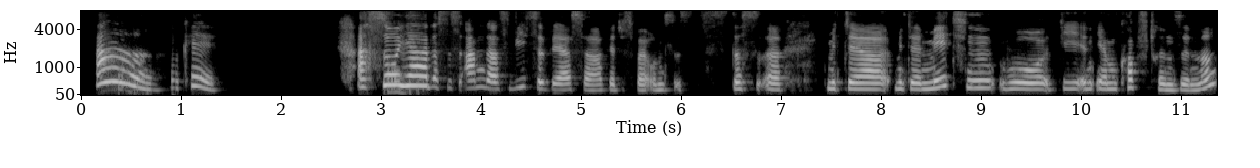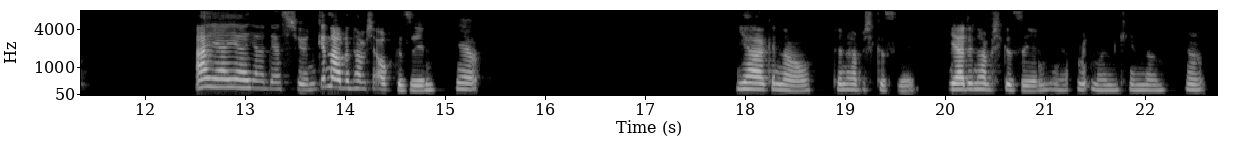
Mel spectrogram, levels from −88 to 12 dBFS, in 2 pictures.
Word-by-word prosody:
Ah, 420 Hz, -, +5 dB, 0.2 s
okay. 265 Hz, -, -3 dB, 1.4 s
Ach 295 Hz, 0 st, +6 dB
so, 370 Hz, +1 st, +5 dB
ja, 350 Hz, -1 st, +8 dB
das 300 Hz, -3 st, -6 dB
ist 265 Hz, -, -11 dB
anders, 245 Hz, -4 st, +1 dB
Vice-Versa 210 Hz, -, -2 dB
wird 200 Hz, -1 st, -6 dB
das 215 Hz, -, -19 dB
bei 195 Hz, -, -1 dB
uns 200 Hz, 0 st, -8 dB
ist -, -, -15 dB
s -, -, -18 dB
das, 235 Hz, 0 st, -2 dB
äh 215 Hz, -2 st, -1 dB, 0.5 s
mit 235 Hz, 0 st, -3 dB
der 225 Hz, -2 st, +5 dB
mit 235 Hz, -2 st, -5 dB
dem 225 Hz, 0 st, +2 dB
Mädchen, 270 Hz, -1 st, 0 dB
wo 225 Hz, -1 st, +3 dB, 0.2 s
die 235 Hz, -1 st, -6 dB
in 230 Hz, -, -2 dB
ihrem 225 Hz, -2 st, -1 dB
Kopf 280 Hz, +3 st, -1 dB
drin 200 Hz, -2 st, -2 dB
sind, 190 Hz, 0 st, -3 dB
ne? 245 Hz, +8 st, +2 dB, 1.2 s
Ah 290 Hz, +2 st, +8 dB
ja, 300 Hz, -1 st, +2 dB
ja, 290 Hz, -1 st, +1 dB
ja, 260 Hz, -1 st, -9 dB
der 240 Hz, -1 st, -10 dB
ist 235 Hz, +1 st, -12 dB
schön. 205 Hz, -1 st, -6 dB
Genau, 300 Hz, +2 st, +5 dB
den 260 Hz, -1 st, -5 dB
habe 250 Hz, -1 st, -4 dB
ich -, -, -14 dB
auch 210 Hz, -1 st, -3 dB
gesehen. 180 Hz, +1 st, -3 dB, 0.2 s
Ja. 220 Hz, -2 st, -2 dB, 2.6 s
Ja, 225 Hz, -1 st, +5 dB
genau, 190 Hz, -4 st, -3 dB, 0.2 s
den 205 Hz, 0 st, -2 dB
habe 200 Hz, -1 st, -5 dB
ich 205 Hz, -, -17 dB
gesehen. 175 Hz, +3 st, -10 dB, 0.3 s
Ja, 215 Hz, 0 st, +7 dB
den 220 Hz, +1 st, -1 dB
habe 215 Hz, -2 st, -1 dB
ich -, -, -18 dB
gesehen, 185 Hz, -1 st, -4 dB
ja 195 Hz, -3 st, -13 dB
mit 205 Hz, +2 st, -7 dB
meinen 185 Hz, -2 st, -8 dB
Kindern. 190 Hz, -1 st, -9 dB, 0.2 s
Ja. 200 Hz, -1 st, -5 dB
225 Hz, 160 wpm, -25 LUFS, 200-265 Hz, 2.6 s, ja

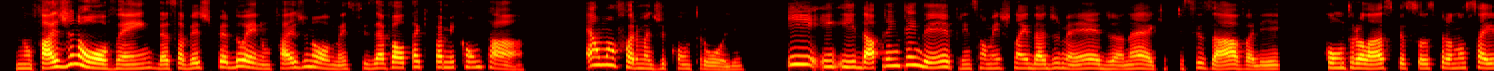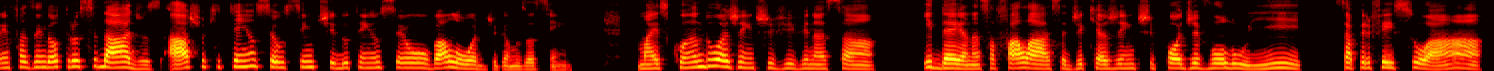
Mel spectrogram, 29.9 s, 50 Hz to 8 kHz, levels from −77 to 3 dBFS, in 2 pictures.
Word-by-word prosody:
Não 175 Hz, 0 st, -6 dB
faz 195 Hz, +7 st, +7 dB
de 285 Hz, -, +1 dB
novo, 190 Hz, -, +8 dB
hein. 170 Hz, +3 st, -2 dB
Dessa 170 Hz, +2 st, -1 dB
vez 190 Hz, +3 st, -2 dB
te -, -, -17 dB
perdoei, 230 Hz, 0 st, +3 dB
não 165 Hz, -3 st, -9 dB
faz 195 Hz, +6 st, 0 dB
de 245 Hz, -, -4 dB
novo, 195 Hz, -8 st, 0 dB
mas 155 Hz, +1 st, -8 dB
se 160 Hz, -, -22 dB
fizer, 185 Hz, +1 st, -1 dB
volta 205 Hz, +3 st, +2 dB
aqui 235 Hz, 0 st, -14 dB
para 225 Hz, -2 st, +1 dB
me 220 Hz, -, -4 dB
contar". 235 Hz, +1 st, -2 dB, 0.6 s
É -, -, +3 dB
uma 315 Hz, -1 st, +2 dB
forma 195 Hz, -10 st, -1 dB
de 170 Hz, +2 st, -10 dB
controle, 140 Hz, -7 st, -8 dB, 0.4 s
e 320 Hz, -9 st, 0 dB
e -, -, 0 dB
e -, -, -1 dB
dá 210 Hz, -2 st, +6 dB
para 280 Hz, +5 st, -4 dB
entender, 270 Hz, -7 st, +1 dB
principalmente 180 Hz, -1 st, -10 dB
na 190 Hz, -2 st, -2 dB
Idade 180 Hz, +1 st, -1 dB
Média, 165 Hz, -3 st, -2 dB
né, 165 Hz, 0 st, -1 dB
que 160 Hz, -, -25 dB
precisava 170 Hz, -3 st, +1 dB
ali 150 Hz, +2 st, -4 dB, 0.4 s
controlar 195 Hz, -3 st, +4 dB
as 185 Hz, 0 st, -4 dB
pessoas 180 Hz, -1 st, -5 dB
para 190 Hz, -1 st, -2 dB
não 195 Hz, +1 st, -6 dB
saírem 200 Hz, -1 st, -1 dB
fazendo 225 Hz, 0 st, -2 dB
atrocidades. 230 Hz, -, +2 dB
Acho 210 Hz, +9 st, +4 dB
que 245 Hz, 0 st, -15 dB
tem 245 Hz, +2 st, 0 dB
o 270 Hz, -, -2 dB
seu 240 Hz, -4 st, -1 dB
sentido, 220 Hz, -3 st, -5 dB
tem 200 Hz, -1 st, -8 dB
o 215 Hz, -, -5 dB
seu 205 Hz, -2 st, -2 dB
valor, 185 Hz, -3 st, +2 dB
digamos 135 Hz, 0 st, -9 dB
assim. 140 Hz, 0 st, -10 dB, 0.7 s
Mas 175 Hz, +1 st, -3 dB
quando 235 Hz, +6 st, 0 dB
a 245 Hz, -, +5 dB
gente 200 Hz, -3 st, -7 dB
vive 180 Hz, 0 st, -8 dB
nessa 170 Hz, -3 st, -3 dB, 0.5 s
ideia, 185 Hz, -6 st, +5 dB
nessa 165 Hz, +3 st, -5 dB
falácia 175 Hz, -3 st, +2 dB
de 170 Hz, +4 st, -8 dB
que 180 Hz, -, -5 dB
a 170 Hz, -, 0 dB
gente 180 Hz, +2 st, -8 dB
pode 190 Hz, -1 st, +2 dB
evoluir, 185 Hz, 0 st, -2 dB, 0.3 s
se 210 Hz, -, -3 dB
aperfeiçoar. 200 Hz, -6 st, 0 dB
190 Hz, 155 wpm, -23 LUFS, 170-220 Hz, 0.7 s, novo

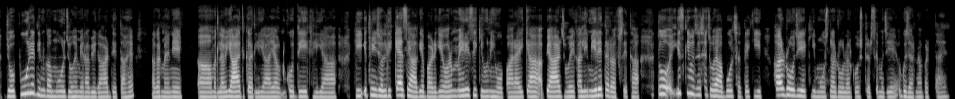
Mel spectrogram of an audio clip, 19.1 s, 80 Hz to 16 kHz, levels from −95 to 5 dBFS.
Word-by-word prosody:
जो 190 Hz, -1 st, +5 dB
पूरे 300 Hz, +4 st, +5 dB
दिन 235 Hz, -7 st, -1 dB
का 195 Hz, -1 st, 0 dB
मूड 185 Hz, 0 st, -1 dB
जो -, -, 0 dB
है 180 Hz, -, 0 dB
मेरा 175 Hz, -1 st, -2 dB
बिगाड़ 170 Hz, 0 st, -2 dB
देता 170 Hz, -1 st, -6 dB
है। 190 Hz, -, -3 dB, 0.4 s
अगर 175 Hz, +1 st, -1 dB
मैंने 170 Hz, 0 st, -2 dB, 0.4 s
अ, 170 Hz, 0 st, +1 dB
मतलब 170 Hz, 0 st, -1 dB
याद 180 Hz, -1 st, +5 dB
कर 175 Hz, -1 st, 0 dB
लिया 170 Hz, 0 st, -2 dB
या 170 Hz, 0 st, -1 dB
उनको 165 Hz, +3 st, -5 dB
देख 180 Hz, 0 st, 0 dB
लिया 165 Hz, -1 st, -3 dB, 0.4 s
कि 205 Hz, 0 st, +1 dB
इतनी 225 Hz, +2 st, +2 dB
जल्दी 205 Hz, -1 st, +3 dB
कैसे 225 Hz, -2 st, +6 dB
आगे 180 Hz, +1 st, +1 dB
बढ़ 170 Hz, -1 st, 0 dB
गए 185 Hz, +2 st, -2 dB
और 180 Hz, +1 st, 0 dB
मेरे 200 Hz, +3 st, +2 dB
से 225 Hz, -, -1 dB
क्यों 185 Hz, -2 st, -2 dB
नहीं 180 Hz, -1 st, -1 dB
हो 165 Hz, -2 st, -2 dB
पा 170 Hz, 0 st, -1 dB
रहा 170 Hz, 0 st, -1 dB
है 170 Hz, +1 st, -1 dB
क्या 180 Hz, -2 st, +3 dB, 0.2 s
प्यार 180 Hz, -1 st, +5 dB
जो 175 Hz, 0 st, -7 dB
है 180 Hz, 0 st, +1 dB
खाली 185 Hz, 0 st, +1 dB
मेरे 205 Hz, +4 st, +6 dB
तरफ़ 180 Hz, -5 st, -1 dB
से -, -, -5 dB
था? 165 Hz, -1 st, -2 dB, 0.4 s
तो 275 Hz, -, +5 dB
इसकी 310 Hz, -, -2 dB
वज़ह 245 Hz, -4 st, 0 dB
से 245 Hz, +1 st, -9 dB
जो 210 Hz, -, 0 dB
है 205 Hz, -, +4 dB
आप 180 Hz, -2 st, +1 dB
बोल 195 Hz, +1 st, -1 dB
सकते 175 Hz, 0 st, -7 dB
हैं 180 Hz, -, -6 dB
कि 185 Hz, -1 st, -5 dB, 0.3 s
हर 230 Hz, +1 st, +8 dB
रोज़ 220 Hz, -3 st, +4 dB
एक 190 Hz, -1 st, -5 dB
इमोशनल 175 Hz, 0 st, -4 dB
रोलर-कोस्टर 170 Hz, 0 st, -5 dB
से -, -, -9 dB
मुझे 170 Hz, -1 st, -6 dB
ये 170 Hz, 0 st, -4 dB
गुज़रना 170 Hz, -2 st, -3 dB
पड़ता 170 Hz, +1 st, -12 dB
है। 175 Hz, +1 st, -10 dB
180 Hz, 215 wpm, -21 LUFS, 170-200 Hz, 0.4 s, हर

